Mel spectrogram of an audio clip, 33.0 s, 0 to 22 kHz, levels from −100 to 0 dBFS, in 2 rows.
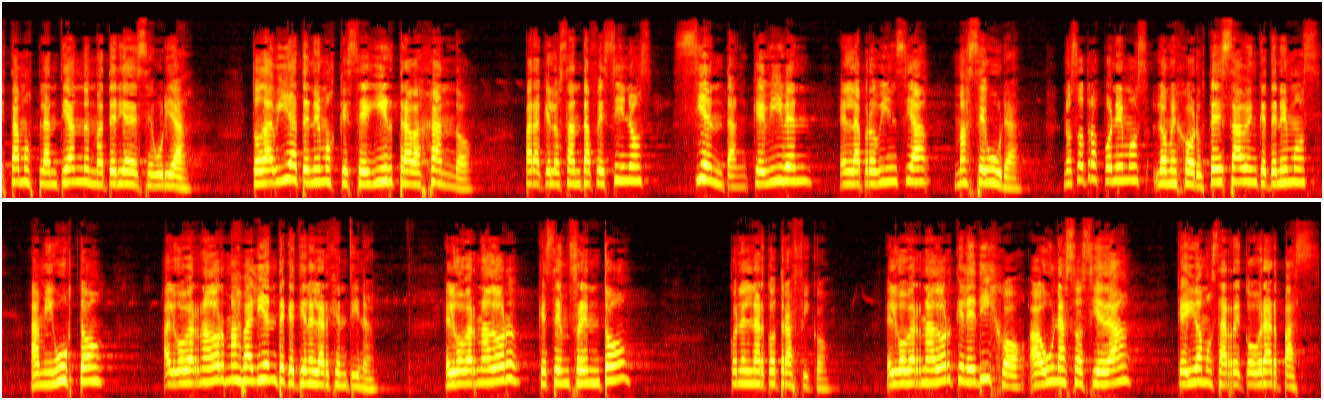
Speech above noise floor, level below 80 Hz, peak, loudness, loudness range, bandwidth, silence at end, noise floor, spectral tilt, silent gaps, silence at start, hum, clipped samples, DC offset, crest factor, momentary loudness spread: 50 dB; -62 dBFS; -2 dBFS; -22 LUFS; 4 LU; 16 kHz; 0.15 s; -71 dBFS; -3 dB/octave; none; 0 s; none; under 0.1%; under 0.1%; 22 dB; 11 LU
